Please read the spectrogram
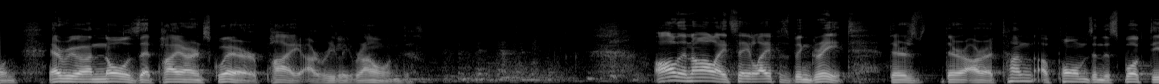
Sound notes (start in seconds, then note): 4.3 audience laughing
